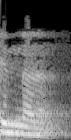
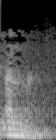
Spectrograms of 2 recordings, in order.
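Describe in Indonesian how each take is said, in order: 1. Kata ini diawali dengan vokal 'i'. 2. Kata ini diawali dengan vokal 'a'. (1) "maka inna boleh dikasra" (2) "boleh di fathah hamzahnya"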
